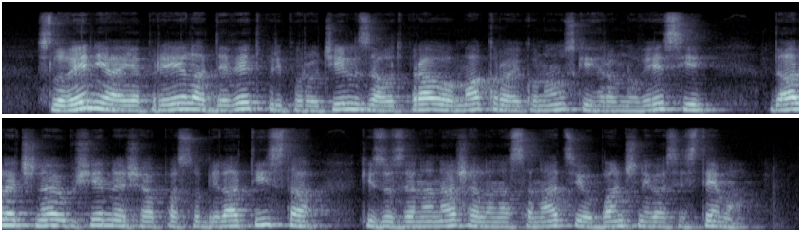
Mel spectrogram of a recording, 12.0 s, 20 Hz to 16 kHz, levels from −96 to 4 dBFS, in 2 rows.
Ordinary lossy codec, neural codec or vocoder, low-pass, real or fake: none; none; 10.8 kHz; real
